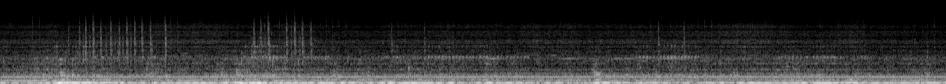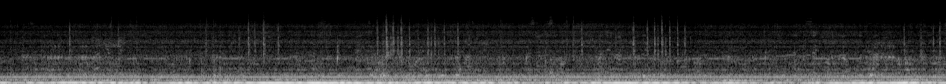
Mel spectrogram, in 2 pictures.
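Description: Twin Yamaha 350 hp V8 four-stroke outboards running under way at a steady speed. They make a constant drone with one clear steady tone, over a heavy low rumble.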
